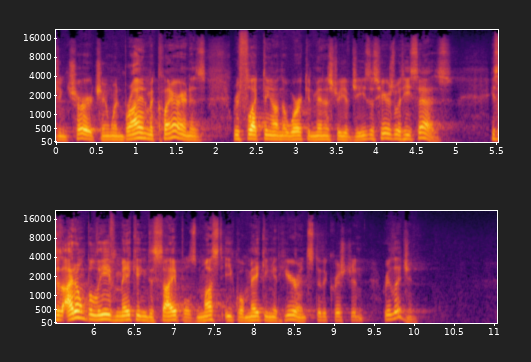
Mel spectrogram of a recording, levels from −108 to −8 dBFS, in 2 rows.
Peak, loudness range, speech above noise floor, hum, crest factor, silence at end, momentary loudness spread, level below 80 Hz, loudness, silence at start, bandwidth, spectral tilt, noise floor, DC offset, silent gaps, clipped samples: -2 dBFS; 7 LU; 44 dB; none; 22 dB; 1.05 s; 15 LU; -72 dBFS; -23 LUFS; 0 s; over 20 kHz; -5.5 dB/octave; -68 dBFS; under 0.1%; none; under 0.1%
